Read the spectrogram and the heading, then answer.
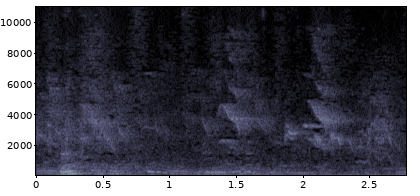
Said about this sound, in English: And you hear all the birds are singing, Brindadevi's parrots have come. That's all Brindadevi's parrots, they're talking.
